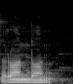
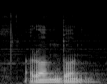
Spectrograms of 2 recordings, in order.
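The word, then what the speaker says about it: ロンドン: So you can see there is no L in Japanese, so they pronounce as ro. Instead of L, they pronounce R. So London becomes Rondon. Rondon.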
